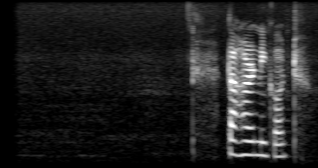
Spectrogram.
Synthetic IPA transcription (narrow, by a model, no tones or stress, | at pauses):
t̪aɦaɹnikɔʈ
